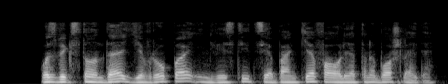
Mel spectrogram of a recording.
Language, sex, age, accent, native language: Uzbek, male, 18-24, Andijon, Uzbek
